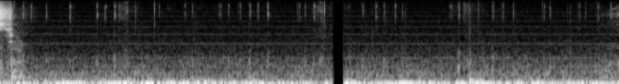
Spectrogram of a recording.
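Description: A stylus tapping and scratching on a tablet screen as words are handwritten: a scatter of faint, light clicks over a steady low hum.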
